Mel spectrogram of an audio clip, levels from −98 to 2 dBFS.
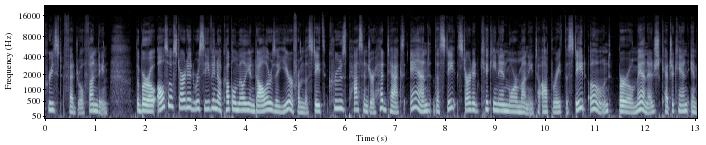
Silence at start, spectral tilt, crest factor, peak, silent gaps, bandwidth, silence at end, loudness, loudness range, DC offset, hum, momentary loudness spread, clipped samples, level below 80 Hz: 0 s; -5.5 dB/octave; 18 dB; -6 dBFS; none; 13.5 kHz; 0 s; -25 LUFS; 4 LU; under 0.1%; none; 9 LU; under 0.1%; -54 dBFS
